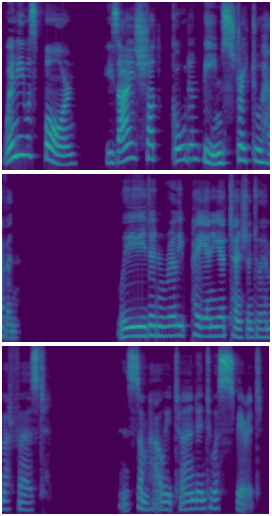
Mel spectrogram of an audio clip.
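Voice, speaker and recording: A woman voicing a solemn, worried male emperor of heaven in an audio drama, with slow, stately, formal speech. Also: on the low side, lightly acted.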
